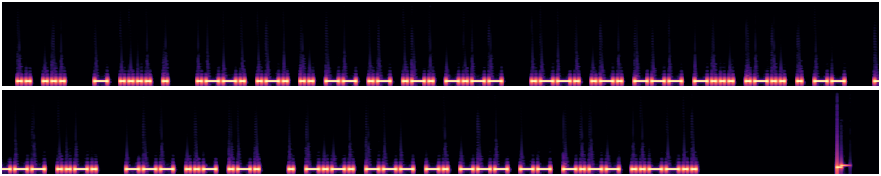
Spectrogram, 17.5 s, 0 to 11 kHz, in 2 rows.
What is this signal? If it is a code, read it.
Morse code, heard as a keyed tone, about 28 wpm, 700 Hz. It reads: IS THE PRIMARY PROBLEM OF OUR ECONOMY?
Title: Sentences from Top 1000 Words - Review Part 5 - 28wpm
